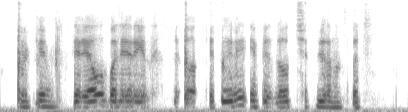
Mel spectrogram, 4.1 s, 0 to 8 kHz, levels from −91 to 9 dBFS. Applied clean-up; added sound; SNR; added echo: neural diffusion model UNIVERSE++.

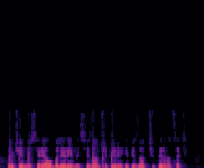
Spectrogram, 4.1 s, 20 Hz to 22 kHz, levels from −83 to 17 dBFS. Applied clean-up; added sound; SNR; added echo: classical method log-MMSE.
